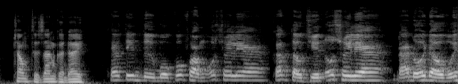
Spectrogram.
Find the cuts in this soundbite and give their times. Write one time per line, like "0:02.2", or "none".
0:01.0
0:02.7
